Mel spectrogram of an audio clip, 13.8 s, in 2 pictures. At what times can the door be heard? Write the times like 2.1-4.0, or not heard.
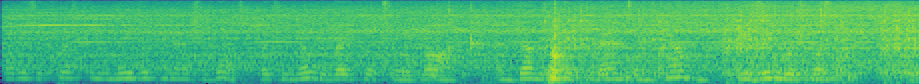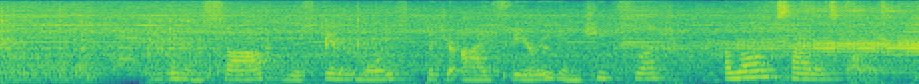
4.1-4.8.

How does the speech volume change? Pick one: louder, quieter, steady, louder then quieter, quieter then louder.
louder.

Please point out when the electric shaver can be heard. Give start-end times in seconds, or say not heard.
11.5-13.7.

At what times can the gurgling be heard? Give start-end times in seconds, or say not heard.
2.9-13.2.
